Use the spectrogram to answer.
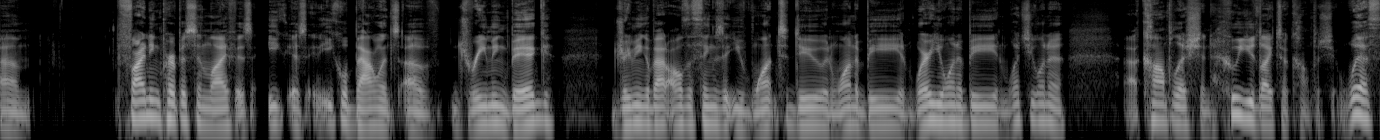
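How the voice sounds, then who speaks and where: In a Southern US accent, a man speaks at a fairly low pitch and a moderate pace with ordinary pitch variation. The recording is very clean, with a silent background. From Arkansas. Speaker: podcast host, musician and ex-pastor. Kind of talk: solo podcast monologue. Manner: halting, many fillers.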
